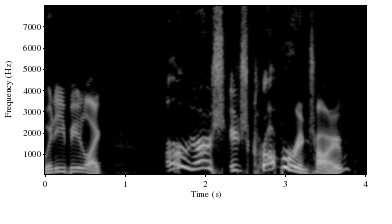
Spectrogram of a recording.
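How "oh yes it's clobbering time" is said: high character voice swinging pitch up and wide. Guessing aloud how a hybrid comic character would sound: Thing-Bane hybrid voice. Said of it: "What would he sound like?".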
